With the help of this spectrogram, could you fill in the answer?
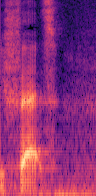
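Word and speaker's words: fête: I think fete is probably in the truest French pronunciation with the convex accent over the E. I think it would be fete.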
